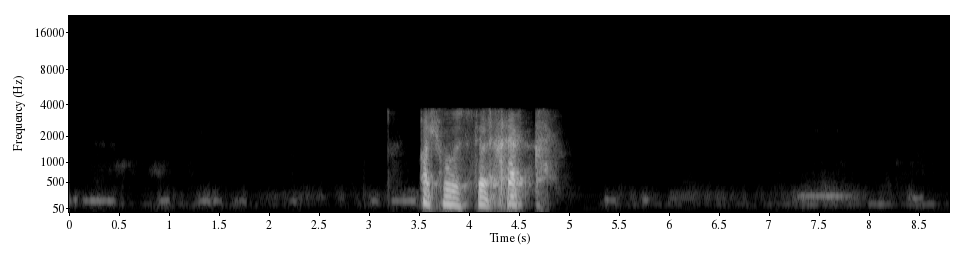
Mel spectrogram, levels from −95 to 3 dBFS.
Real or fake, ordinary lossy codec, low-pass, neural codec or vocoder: fake; AAC, 32 kbps; 3.6 kHz; codec, 16 kHz, 2 kbps, FreqCodec, smaller model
